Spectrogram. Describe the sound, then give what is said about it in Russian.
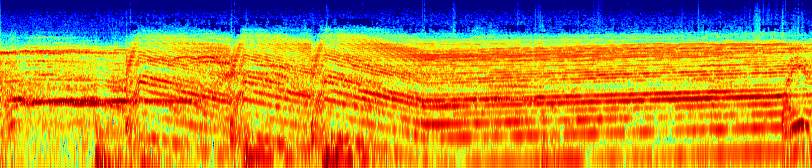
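A motorcycle engine is started and revs up sharply three times in quick succession, then its pitch drops and it settles into a steady, loud, buzzing run. “Заводи мотор”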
